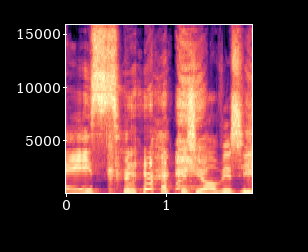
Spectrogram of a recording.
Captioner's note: laughs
